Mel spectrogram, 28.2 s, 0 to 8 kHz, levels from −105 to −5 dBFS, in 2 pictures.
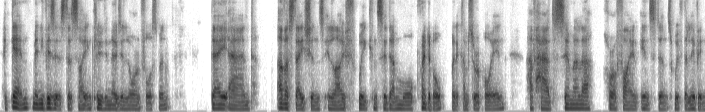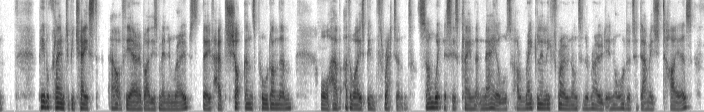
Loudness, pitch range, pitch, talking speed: -30 LUFS, 95-115 Hz, 105 Hz, 160 wpm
